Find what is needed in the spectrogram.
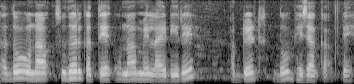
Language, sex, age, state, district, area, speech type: Santali, female, 45-60, Jharkhand, Bokaro, rural, spontaneous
